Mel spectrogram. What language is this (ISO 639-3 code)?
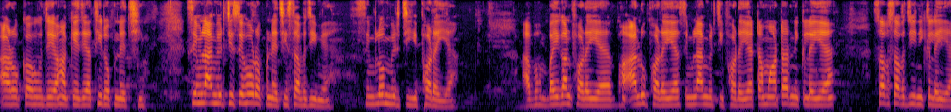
mai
